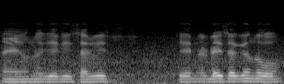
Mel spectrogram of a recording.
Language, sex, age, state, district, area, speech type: Sindhi, male, 45-60, Gujarat, Kutch, rural, spontaneous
